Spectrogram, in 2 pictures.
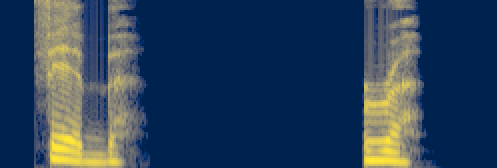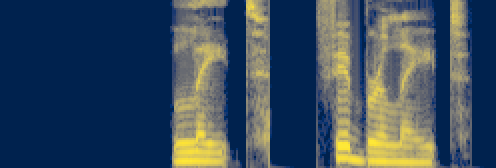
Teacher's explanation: Stress fib and keep ruh light. The late is clear.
